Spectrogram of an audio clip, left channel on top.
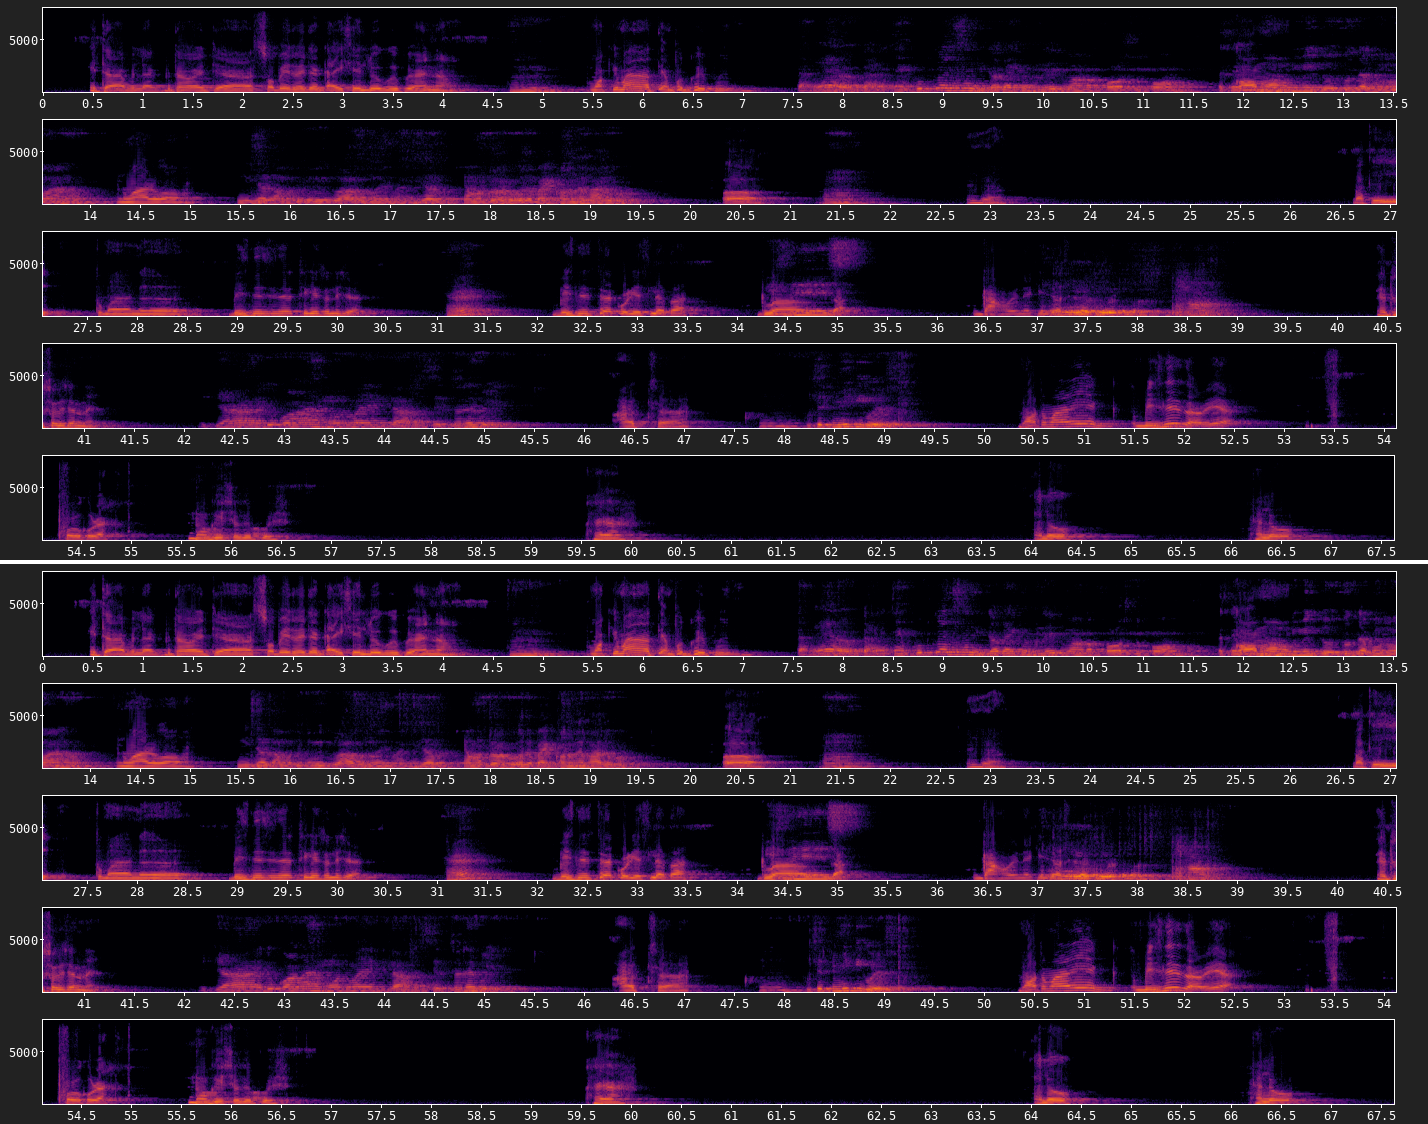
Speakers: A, on the right; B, on the right.
A: এতি বিলাক ধৰ এতিয়া চবেই ধৰ এতিয়া গাড়ী চাড়ী লৈ ঘূৰি ফুৰে হয় নে নহয়?
B: হুম'।
A: মই কিমান টেম্পুত ঘুৰি ফুৰিম?
B: তাকে আৰু গাড়ী টেম্পুতকৈ এনেকে নিজৰ গাড়ীখন হ'লেই তোমাৰ অলপ খৰচটো ক'ম। এ টেম্পু
A: কম
B: খনতো
A: অ
B: তুমি য'ত ত'ত যাব নোৱাৰা নহয়।
A: নোৱাৰো অ
B: নিজৰ কামতো তুমি দৌৰাব নোৱাৰিবা, নিজৰ কামত দৌৰাব হ'লে বাইকখনে ভাল হ'ব।
A: অঁ।
B: উম।
A: সেইয়া বাকী তোমাৰ এনে বিজনেচ চিজনেচ ঠিকে চলিছে!
B: হে'।
A: বিজনেচটোৱে কৰি আছিলে এটা? কিবা
B: বিজনেছ?
A: গা গাহৰি নে কি যে
B: ভ
A: আছিলে
B: আছিল
A: তোমাৰ
B: ত অ <unintelligible>
A: সেইটো চলিছে নে নাই?
B: এতিয়া এইটো কৰা নাই মই তোমাৰ এই ডিলাৰত চেলচতহে কৰি আছিলো।
A: আচ্ছা।
B: উম, পিছে তুমি কি কৰি আছা?
A: মই তোমাৰ এই বিজনেজ আৰু এয়া। সৰু সুৰা মুৰ্গী
B: অ
A: চুগী পুহিছো। সেয়া। হেল্ল'? হেল্ল'?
